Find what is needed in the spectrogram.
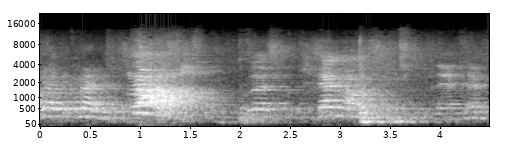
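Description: Actors' voices declaiming on a theatre stage, echoing in the hall, loudest about a second in.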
